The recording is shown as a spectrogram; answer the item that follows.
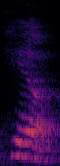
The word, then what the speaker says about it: hare: Next जो है HARE, it also pronounced as हेयर.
